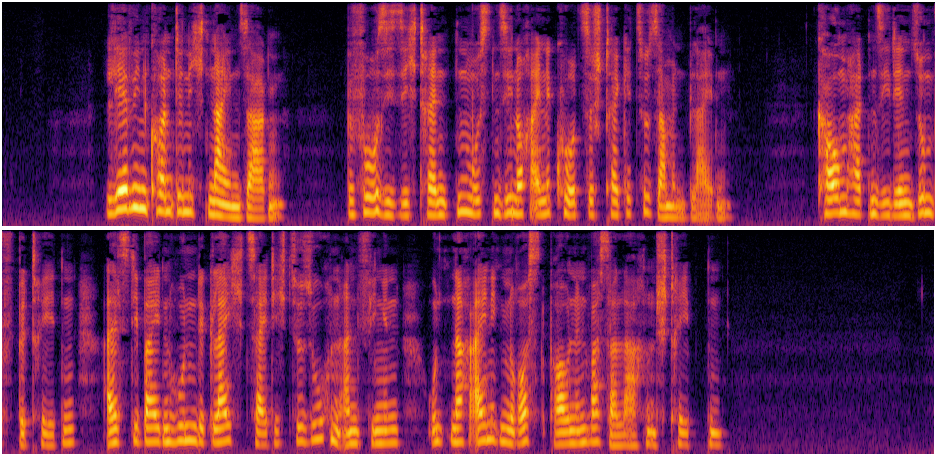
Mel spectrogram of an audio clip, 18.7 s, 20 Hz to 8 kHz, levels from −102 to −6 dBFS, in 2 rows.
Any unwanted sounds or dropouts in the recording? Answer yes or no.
no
